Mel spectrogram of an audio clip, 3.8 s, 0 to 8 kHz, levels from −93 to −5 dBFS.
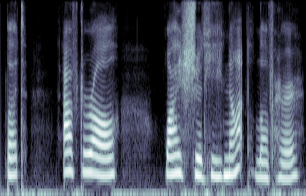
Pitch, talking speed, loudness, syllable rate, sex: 225 Hz, 140 wpm, -15 LUFS, 3.8 syllables/s, female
